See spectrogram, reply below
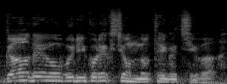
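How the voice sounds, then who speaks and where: An actor playing a polite, menacing overseer in an anime game, formal and condescending. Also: male voice, fairly high pitch, very animated, rapid-fire, soft background music. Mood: coldly courteous. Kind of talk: Japanese anime game voice acting.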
